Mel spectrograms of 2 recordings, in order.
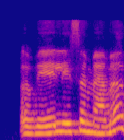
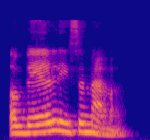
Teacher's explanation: Statements are used to give information, to pass factual information, right? So we are not rising our pitch level. Our pitch level is falling. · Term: falling intonation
